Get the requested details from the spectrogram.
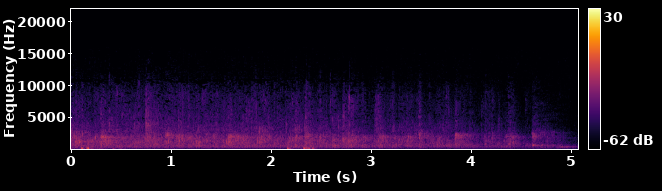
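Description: A room full of people claps steadily for several seconds for a team of seven coming up, a dense, continuous patter of hands at moderate volume with a few sharper claps standing out near the start.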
